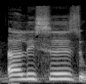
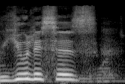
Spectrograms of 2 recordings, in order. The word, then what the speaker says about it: Ulysses: Tales of Brave Ulysses ou Ulysses, selon les prononciations,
